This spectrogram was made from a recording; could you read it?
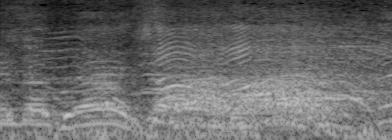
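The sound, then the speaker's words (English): A crowd of protesters in Shanghai shouts and chants together in the street against COVID restrictions and PCR tests, a loud, continuous mass of overlapping voices with rising and falling yells and no single speaker standing out. “Some of those demonstrating have reportedly been shouting, "We don't want PCR tests, we want freedom."”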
